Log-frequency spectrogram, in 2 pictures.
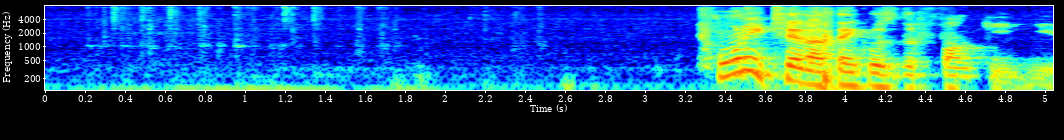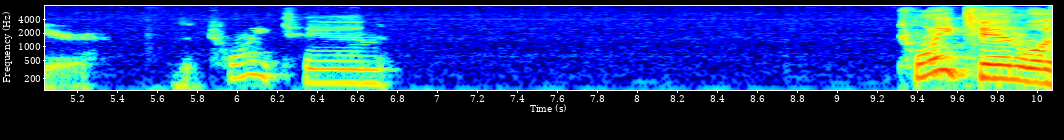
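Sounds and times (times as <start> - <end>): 
keyboard typing: 0.2 - 2.6
speech: 3.4 - 6.9, 9.3 - 10.0.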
